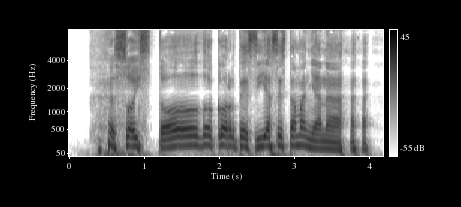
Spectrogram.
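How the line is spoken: Laughing. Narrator (Spanish): rió Legolas

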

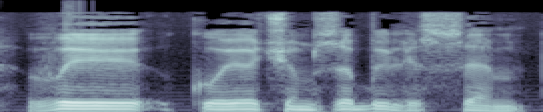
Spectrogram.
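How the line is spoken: Quiet. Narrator (Russian): тихо сказал Гарри

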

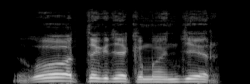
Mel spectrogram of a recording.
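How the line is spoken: Growled in unison. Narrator (Russian): прорычали они хором

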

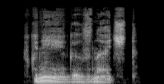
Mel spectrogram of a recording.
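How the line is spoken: Skeptical snort. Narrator (Russian): вождь хмыкнул

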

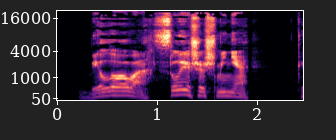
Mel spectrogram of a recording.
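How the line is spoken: Shouting. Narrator (Russian): кричал Архаров

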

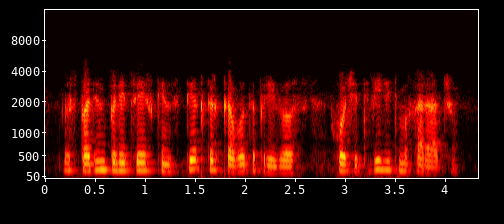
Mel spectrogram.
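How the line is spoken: Quiet speech. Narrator (Russian): тихонько сказала

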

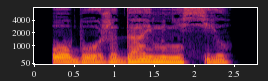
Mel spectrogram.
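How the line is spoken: Groaned. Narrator (Russian): простонал Ары

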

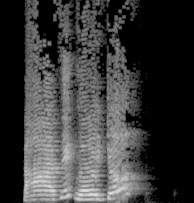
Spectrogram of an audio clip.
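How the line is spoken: Loud roar, harsh hiss. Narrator (Vietnamese): Hạ Mã Thiếp Nhi cao giọng gầm một tiếng, rít lên gằn

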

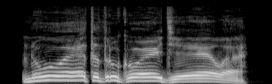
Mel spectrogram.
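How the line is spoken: Deep bass voice. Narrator (Russian): пробасил Кром

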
